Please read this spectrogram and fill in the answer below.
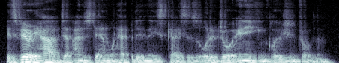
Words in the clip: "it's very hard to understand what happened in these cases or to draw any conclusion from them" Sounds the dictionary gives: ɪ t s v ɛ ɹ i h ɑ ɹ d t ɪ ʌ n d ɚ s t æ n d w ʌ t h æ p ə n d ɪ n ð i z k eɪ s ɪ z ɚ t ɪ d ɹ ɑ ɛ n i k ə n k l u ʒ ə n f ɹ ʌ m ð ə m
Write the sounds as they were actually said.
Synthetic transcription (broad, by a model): ɪ t s v ɛ ɹ i h ɑ ɹ d t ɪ ʌ n d ɚ s t æ n d w ʌ t h æ p ə n d ɪ n ð i z k eɪ s ɪ z ɚ t ɪ d ɹ ɑ ɛ n i k ə n k l u ʒ ə n f ɹ ʌ m ð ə m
